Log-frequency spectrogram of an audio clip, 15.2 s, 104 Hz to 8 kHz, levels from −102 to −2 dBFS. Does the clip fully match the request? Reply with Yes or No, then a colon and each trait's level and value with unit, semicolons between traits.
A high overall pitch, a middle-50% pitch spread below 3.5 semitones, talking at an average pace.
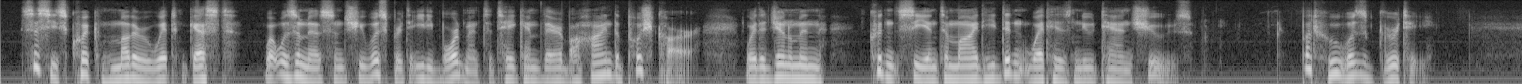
No: low, 130 Hz; average, 3.1 semitones; average, 155 wpm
